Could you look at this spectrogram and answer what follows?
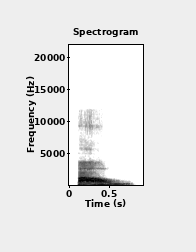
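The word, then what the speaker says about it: Παῦλος: Quando encontra-se o alfa e o Y, o som não será de ai, e sim de au, au. Desta maneira, a gente vai pronunciar P com o ditongo que nós temos, que é ao, pau.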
